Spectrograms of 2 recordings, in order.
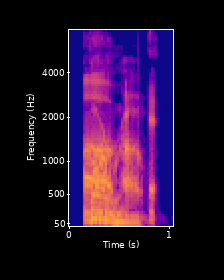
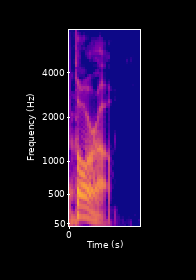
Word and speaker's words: Thoreau: Thoreau. – Okay. Thoreau. – Like the comic book character Thor with an O? – Oh, a bit.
